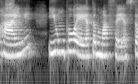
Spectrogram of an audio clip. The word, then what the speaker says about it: Heine: Eu achei interessante porque o reine é Heine que se pronuncia Heine.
